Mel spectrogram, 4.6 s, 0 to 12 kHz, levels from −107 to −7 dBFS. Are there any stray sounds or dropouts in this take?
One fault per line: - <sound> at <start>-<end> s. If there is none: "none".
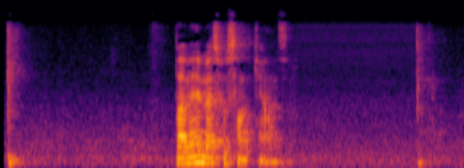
none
